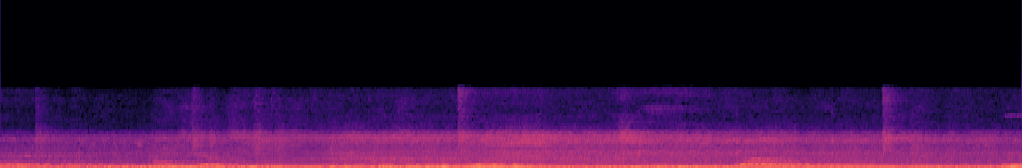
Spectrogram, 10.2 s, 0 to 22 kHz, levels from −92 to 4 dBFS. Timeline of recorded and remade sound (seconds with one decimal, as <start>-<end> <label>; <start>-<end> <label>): 0.0-2.7 recorded; 2.7-3.3 remade; 3.3-10.2 recorded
